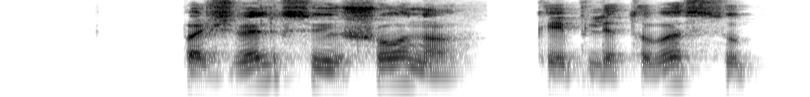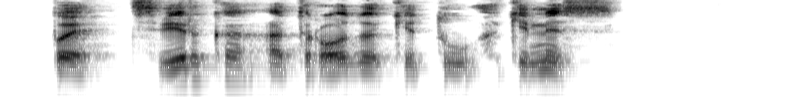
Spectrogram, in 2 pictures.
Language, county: Lithuanian, Klaipėda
